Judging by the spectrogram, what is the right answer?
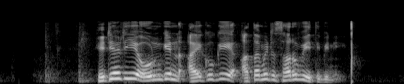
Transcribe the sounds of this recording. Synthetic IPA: hiʈiɦɐʈijəoŋɡenɐjkuɡeːʔɐt̪ɐmiʈəsɐɾuʋiːt̪ibinḭ

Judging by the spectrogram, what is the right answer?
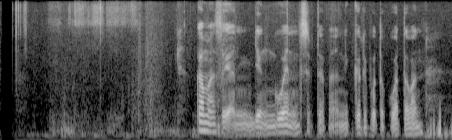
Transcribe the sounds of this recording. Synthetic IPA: kamaseja̰nd͡ʒəŋɡuɛnsərt̪apa̰nikəripɔt̪ɔkwa̰rt̪awan

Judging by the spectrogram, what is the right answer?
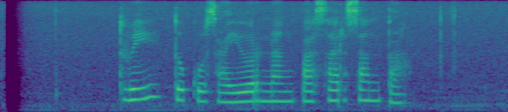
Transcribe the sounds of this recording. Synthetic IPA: d̪̥uwit̪ukusajʊrnaŋpasarsant̪a

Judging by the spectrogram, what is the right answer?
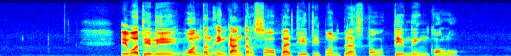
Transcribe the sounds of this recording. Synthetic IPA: ʔewɔd̪̥e̤newɔnt̪ənʔɪŋkaŋkərsɔb̥ä̤ɖ̪̥e̤d̪̥i̤pʊnb̥ɾast̪ɔd̪̥e̤nɪŋkɔlɔ

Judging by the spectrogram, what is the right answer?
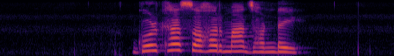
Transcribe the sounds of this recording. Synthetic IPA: ɡoɽkʰasʌɦʌrmad͡zʱʌɳɖʌj

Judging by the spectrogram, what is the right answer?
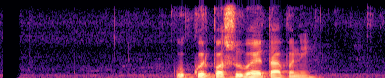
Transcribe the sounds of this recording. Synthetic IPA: kukːurpʌsubʱʌet̪apʌni

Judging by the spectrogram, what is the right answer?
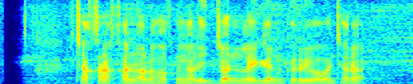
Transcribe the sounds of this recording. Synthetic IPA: t͡ʃakɾakanɔlɔɦɔk̚niŋalid͡ʒɔnlɛɡənkəriwawaɲt͡ʃa̰ɾa

